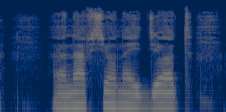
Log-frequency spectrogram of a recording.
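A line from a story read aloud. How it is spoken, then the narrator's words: Cat's resigned exhale. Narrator (Russian): обреченно выдохнул кот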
